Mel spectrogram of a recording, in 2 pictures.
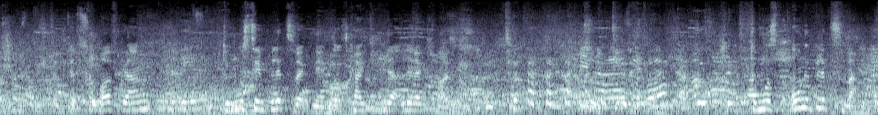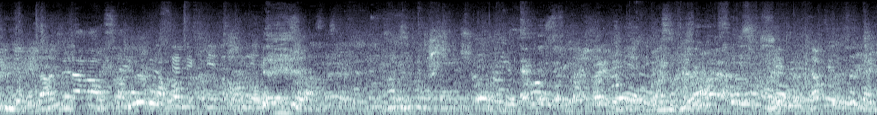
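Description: A crowd of adults chatter all around.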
